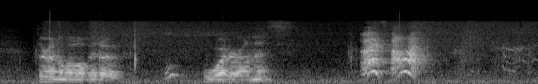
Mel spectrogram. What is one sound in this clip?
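A man speaks in short bursts.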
